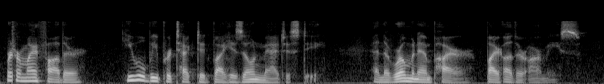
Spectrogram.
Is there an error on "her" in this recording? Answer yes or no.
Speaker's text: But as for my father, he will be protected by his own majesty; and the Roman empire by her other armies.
yes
